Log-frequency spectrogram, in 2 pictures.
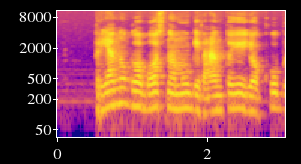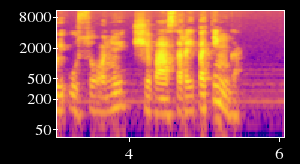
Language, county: Lithuanian, Kaunas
